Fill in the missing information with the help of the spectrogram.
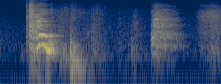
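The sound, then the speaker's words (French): A loud, sudden sneeze bursts out from a professor, followed by a couple of shorter breathy, snorting exhalations trailing off. “À vos souhaits, professeur.”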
